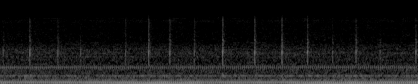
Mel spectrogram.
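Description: Steady low hum of a running pump, with light, irregular ticks about three times a second.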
